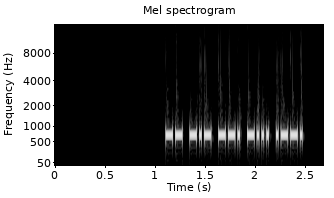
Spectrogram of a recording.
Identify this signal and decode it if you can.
Morse code, heard as a keyed tone, about 52 wpm, 700 Hz. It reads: MKGBP
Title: Code Groups - 5 Letters - 50wpm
